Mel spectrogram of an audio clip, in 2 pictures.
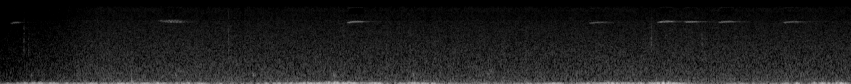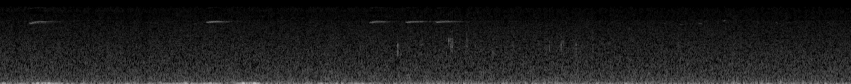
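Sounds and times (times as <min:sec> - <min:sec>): small bird chirping: 0:12.2 - 0:14.4.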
